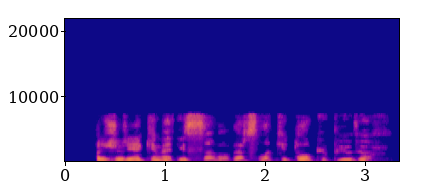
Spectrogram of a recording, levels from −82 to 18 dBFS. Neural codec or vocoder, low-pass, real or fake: codec, 16 kHz, 6 kbps, DAC; 7.2 kHz; fake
